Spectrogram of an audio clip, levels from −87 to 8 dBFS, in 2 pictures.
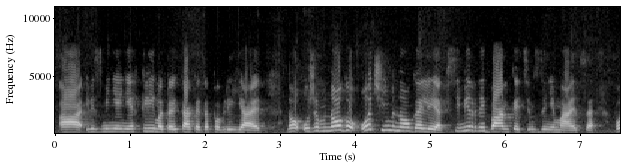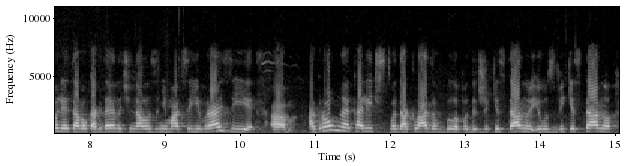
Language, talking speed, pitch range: Russian, 125 wpm, 225-275 Hz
